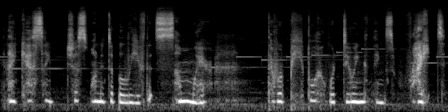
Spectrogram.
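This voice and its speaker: A timid, earnest young woman in a horror visual novel game. Her voice is high and soft, hesitant and a little breathy, with music playing underneath. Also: fairly even intonation, measured pace. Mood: frightened, wistful.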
